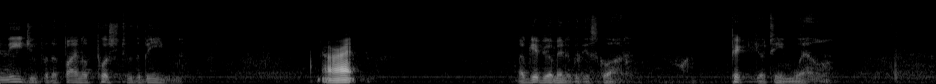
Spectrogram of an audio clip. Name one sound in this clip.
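A man speaks calmly in a deep voice, close by.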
